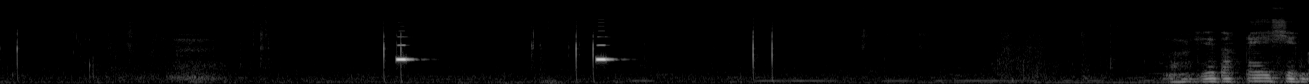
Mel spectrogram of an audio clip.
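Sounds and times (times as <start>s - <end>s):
mobile phone beeps: 3.9s - 4.4s, 6.0s - 6.4s
phone clicks: 5.7s - 6.3s.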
